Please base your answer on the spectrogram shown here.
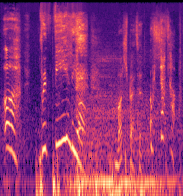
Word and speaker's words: Revelio: Ugh, Revelio.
